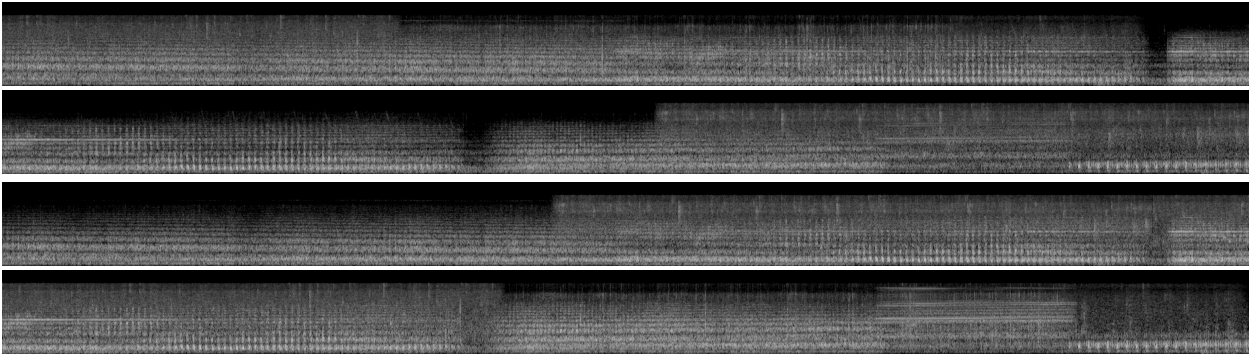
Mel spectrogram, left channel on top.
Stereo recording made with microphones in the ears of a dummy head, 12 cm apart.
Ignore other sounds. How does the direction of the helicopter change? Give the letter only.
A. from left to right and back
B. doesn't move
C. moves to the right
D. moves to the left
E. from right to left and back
C.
